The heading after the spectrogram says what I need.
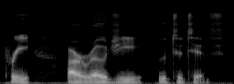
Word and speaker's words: prerogative: US pronunciation. Preoji utiv.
